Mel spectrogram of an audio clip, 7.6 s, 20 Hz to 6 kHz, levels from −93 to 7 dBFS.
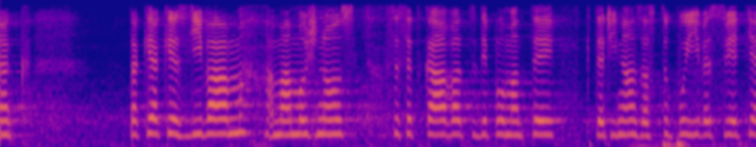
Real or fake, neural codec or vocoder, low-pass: real; none; 5.4 kHz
